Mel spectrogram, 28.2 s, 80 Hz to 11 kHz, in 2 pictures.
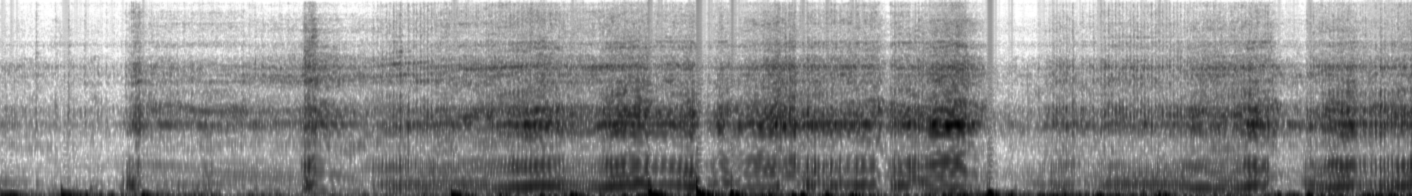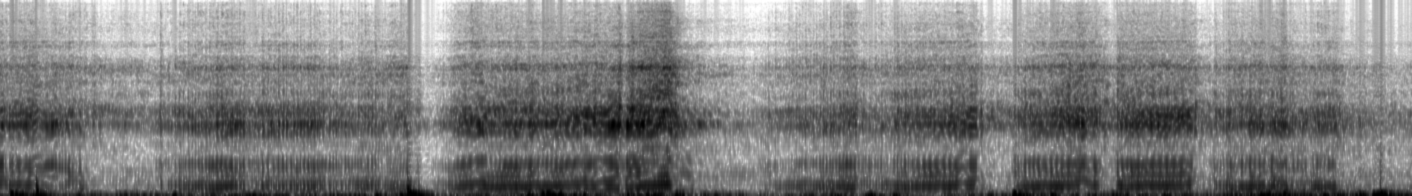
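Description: A 150cc dirt bike engine being ridden hard, revving up and easing off again and again as the rider works the throttle over rough track, with scattered knocks and clatter from the bike over bumps.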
